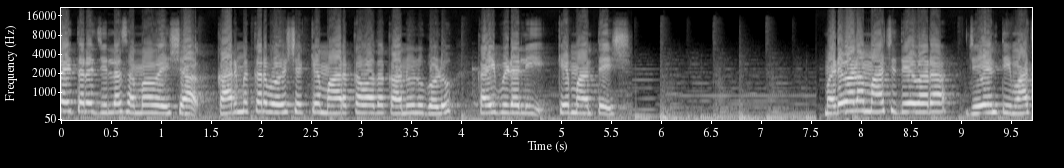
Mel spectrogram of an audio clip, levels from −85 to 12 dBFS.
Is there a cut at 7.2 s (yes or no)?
yes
